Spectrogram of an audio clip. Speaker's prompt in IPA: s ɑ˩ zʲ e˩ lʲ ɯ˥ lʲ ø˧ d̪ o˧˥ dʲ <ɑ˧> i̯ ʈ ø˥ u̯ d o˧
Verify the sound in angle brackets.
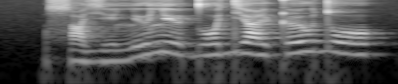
correct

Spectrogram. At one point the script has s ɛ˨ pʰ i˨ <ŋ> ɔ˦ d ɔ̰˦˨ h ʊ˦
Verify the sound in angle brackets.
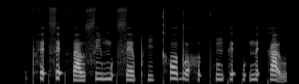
incorrect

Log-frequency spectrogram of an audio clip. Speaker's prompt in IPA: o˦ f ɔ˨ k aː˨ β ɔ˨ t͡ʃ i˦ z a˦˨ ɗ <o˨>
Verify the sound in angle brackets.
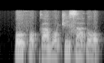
incorrect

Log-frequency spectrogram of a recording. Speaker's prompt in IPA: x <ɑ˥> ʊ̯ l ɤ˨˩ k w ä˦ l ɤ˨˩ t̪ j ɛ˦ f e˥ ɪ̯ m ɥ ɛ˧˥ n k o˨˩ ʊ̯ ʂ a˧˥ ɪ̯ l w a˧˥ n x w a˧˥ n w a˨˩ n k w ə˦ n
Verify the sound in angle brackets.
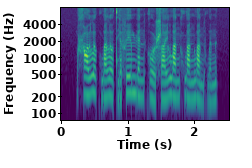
incorrect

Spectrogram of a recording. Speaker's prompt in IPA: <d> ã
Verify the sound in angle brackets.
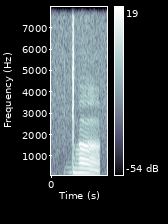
incorrect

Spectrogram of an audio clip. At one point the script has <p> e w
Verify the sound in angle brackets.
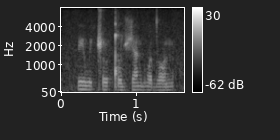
correct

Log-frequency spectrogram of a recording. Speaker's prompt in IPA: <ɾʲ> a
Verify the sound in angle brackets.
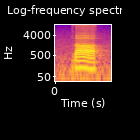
incorrect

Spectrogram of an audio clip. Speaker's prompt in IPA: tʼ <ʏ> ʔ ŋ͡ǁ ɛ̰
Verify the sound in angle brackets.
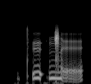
correct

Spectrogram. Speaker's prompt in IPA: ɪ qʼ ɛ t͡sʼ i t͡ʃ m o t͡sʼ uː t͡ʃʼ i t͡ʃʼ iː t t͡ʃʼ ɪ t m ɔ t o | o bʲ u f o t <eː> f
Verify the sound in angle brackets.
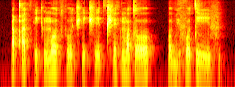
incorrect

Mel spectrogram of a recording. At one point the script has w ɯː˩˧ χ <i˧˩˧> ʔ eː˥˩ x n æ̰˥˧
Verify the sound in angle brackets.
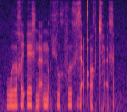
incorrect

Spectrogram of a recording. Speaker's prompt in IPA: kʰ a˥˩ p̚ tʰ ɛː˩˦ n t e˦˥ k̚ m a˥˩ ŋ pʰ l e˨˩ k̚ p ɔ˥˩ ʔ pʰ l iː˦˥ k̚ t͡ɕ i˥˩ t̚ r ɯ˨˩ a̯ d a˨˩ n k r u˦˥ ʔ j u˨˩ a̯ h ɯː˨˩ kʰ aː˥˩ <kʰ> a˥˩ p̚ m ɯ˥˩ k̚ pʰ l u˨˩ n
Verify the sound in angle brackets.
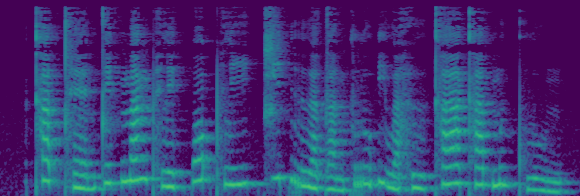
correct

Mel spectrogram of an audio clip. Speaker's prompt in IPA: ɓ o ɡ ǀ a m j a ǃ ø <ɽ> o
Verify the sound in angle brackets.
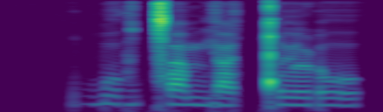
correct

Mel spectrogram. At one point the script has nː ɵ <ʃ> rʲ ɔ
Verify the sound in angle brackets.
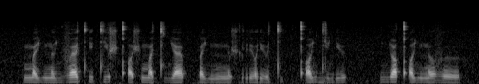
correct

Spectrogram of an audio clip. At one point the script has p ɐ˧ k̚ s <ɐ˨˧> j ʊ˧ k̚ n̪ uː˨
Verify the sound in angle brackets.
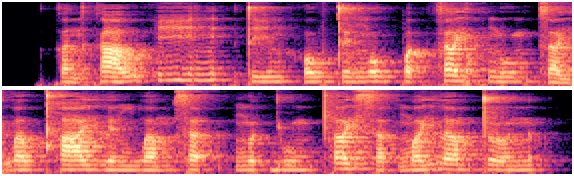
incorrect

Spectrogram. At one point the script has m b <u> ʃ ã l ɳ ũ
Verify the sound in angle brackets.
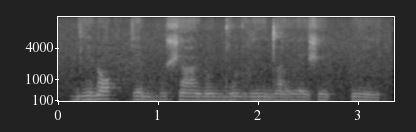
correct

